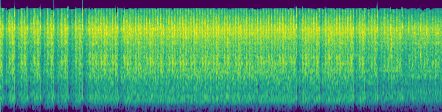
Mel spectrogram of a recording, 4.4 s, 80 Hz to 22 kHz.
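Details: VW Lupo 1.4 16V running badly with the engine rocking and the check engine light flashing; uneven stumbling run with irregular pops. One cylinder is misfiring with no spark on that lead, so the coil pack or its wiring is suspected.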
